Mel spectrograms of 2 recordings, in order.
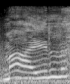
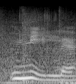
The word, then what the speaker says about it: Mille: E no, la pronuncia esatta è Mille. Mille, ragazzi, mi raccomando. Mille. Ok, come grazie mille.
